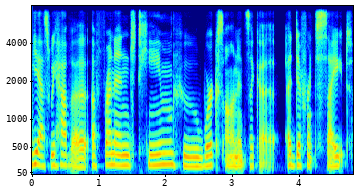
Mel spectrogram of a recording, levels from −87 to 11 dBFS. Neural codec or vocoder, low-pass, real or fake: codec, 24 kHz, 3.1 kbps, DualCodec; 7.2 kHz; fake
